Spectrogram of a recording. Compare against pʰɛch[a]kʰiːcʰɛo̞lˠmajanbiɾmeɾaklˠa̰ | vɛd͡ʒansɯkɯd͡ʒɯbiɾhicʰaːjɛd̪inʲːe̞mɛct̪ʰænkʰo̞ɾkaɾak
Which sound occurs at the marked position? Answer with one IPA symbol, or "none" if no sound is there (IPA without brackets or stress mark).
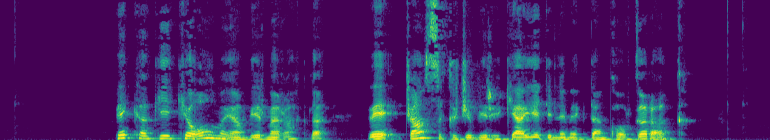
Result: a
